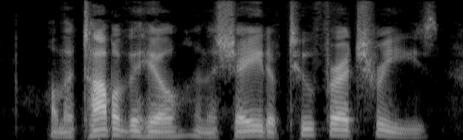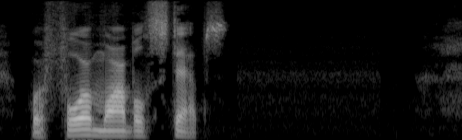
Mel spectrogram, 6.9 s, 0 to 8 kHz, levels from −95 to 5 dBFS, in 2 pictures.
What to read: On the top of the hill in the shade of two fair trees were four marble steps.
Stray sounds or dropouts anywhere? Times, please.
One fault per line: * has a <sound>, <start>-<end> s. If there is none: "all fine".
all fine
